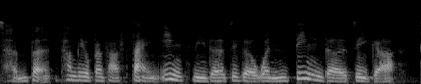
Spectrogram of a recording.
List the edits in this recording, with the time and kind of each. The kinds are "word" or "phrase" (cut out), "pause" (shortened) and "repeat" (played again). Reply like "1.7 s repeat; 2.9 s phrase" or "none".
1.9 s pause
